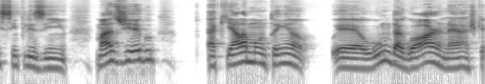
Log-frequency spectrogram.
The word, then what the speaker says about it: Wundagore: E o Wundagore se escreve com W-U, né? Então esse W-U em inglês muitas vezes, em vez de virar Wunda, vai virar Wanda, né? Então fica meio parecido com Wanda, né?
